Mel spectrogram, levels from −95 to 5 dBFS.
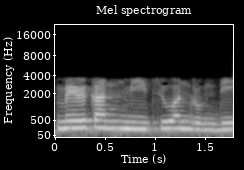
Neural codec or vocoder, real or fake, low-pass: none; real; 3.6 kHz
